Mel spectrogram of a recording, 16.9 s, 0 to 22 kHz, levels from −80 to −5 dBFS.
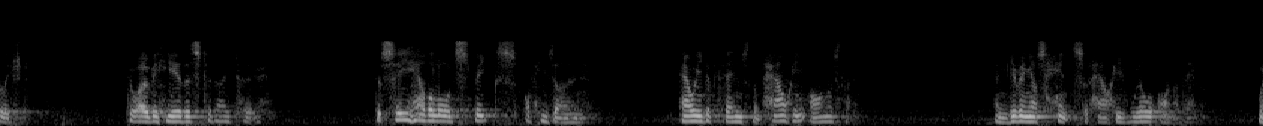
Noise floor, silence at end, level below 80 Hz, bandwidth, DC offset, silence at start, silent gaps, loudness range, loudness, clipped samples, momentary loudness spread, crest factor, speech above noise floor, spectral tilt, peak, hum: -75 dBFS; 0 s; -74 dBFS; 5.6 kHz; under 0.1%; 0 s; none; 4 LU; -38 LUFS; under 0.1%; 17 LU; 20 dB; 37 dB; -6.5 dB/octave; -20 dBFS; none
